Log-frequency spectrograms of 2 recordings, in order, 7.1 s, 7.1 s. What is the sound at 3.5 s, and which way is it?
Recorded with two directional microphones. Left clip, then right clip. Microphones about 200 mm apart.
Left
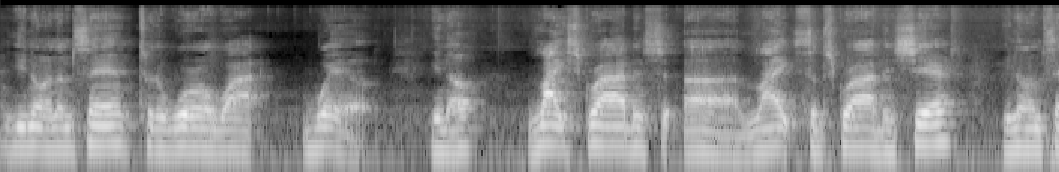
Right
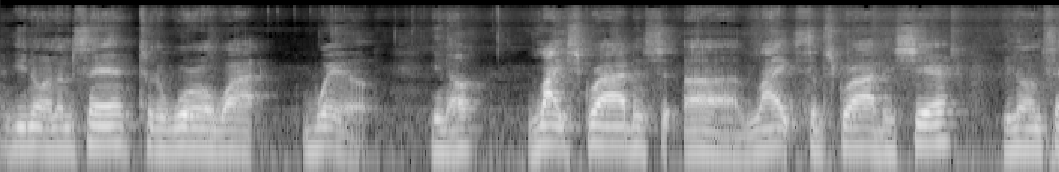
Speech, 10° left (ahead or behind).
